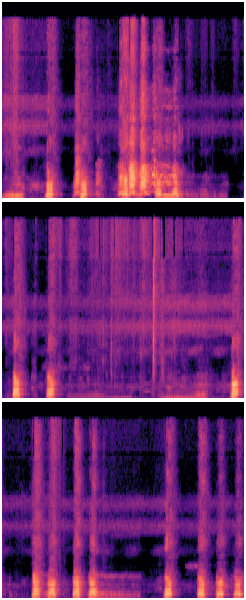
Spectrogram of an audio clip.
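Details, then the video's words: Black Bhotiya dog barking madly: sharp, loud barks in quick bursts and clusters, with a stretch of low rumbling growl between them midway. "Mad ! Barking Bhotiya Dog Black"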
